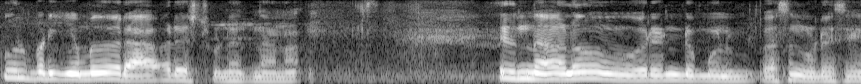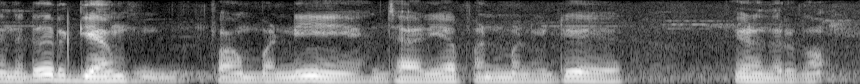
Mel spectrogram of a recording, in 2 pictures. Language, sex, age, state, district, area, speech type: Tamil, male, 18-30, Tamil Nadu, Mayiladuthurai, urban, spontaneous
